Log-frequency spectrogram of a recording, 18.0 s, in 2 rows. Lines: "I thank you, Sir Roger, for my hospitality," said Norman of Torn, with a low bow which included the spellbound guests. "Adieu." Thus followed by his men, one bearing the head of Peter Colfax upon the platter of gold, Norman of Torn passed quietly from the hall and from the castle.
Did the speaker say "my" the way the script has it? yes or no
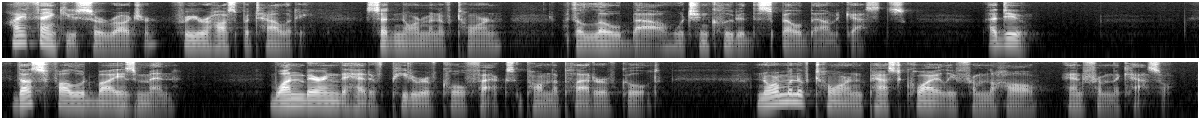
no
